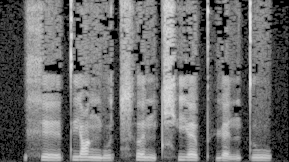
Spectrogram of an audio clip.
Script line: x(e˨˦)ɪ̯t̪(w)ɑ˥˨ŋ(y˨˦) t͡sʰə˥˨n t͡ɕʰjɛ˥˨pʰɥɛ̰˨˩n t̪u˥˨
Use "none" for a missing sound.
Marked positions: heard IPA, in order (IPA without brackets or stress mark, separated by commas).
e˨˦, j, u˨˦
